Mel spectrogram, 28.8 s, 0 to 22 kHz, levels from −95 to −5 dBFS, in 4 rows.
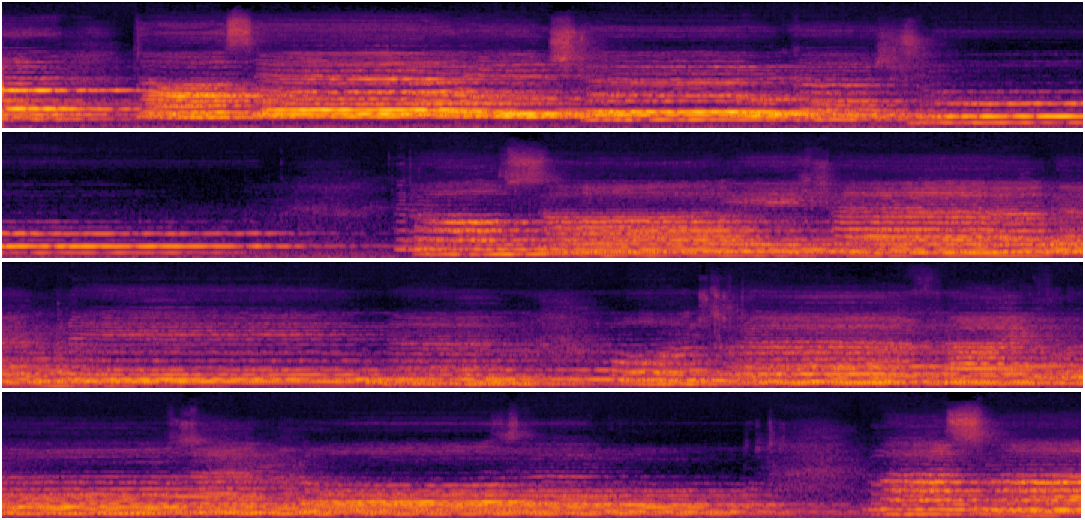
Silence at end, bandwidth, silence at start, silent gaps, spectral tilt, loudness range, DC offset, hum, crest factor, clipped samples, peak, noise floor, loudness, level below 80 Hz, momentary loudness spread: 0 s; over 20 kHz; 0 s; none; -6 dB/octave; 10 LU; under 0.1%; none; 20 dB; under 0.1%; -8 dBFS; -52 dBFS; -28 LUFS; -60 dBFS; 12 LU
